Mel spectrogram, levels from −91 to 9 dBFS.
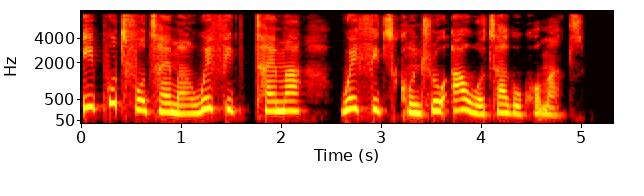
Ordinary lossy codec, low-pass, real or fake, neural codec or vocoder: MP3, 64 kbps; 7.2 kHz; real; none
